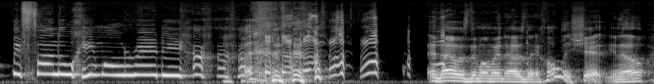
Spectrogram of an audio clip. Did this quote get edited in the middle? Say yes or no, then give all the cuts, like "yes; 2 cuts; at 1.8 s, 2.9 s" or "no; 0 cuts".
yes; 1 cut; at 4.3 s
